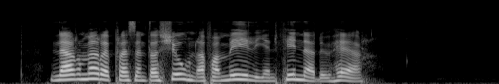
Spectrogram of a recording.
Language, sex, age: Norwegian, female, 42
